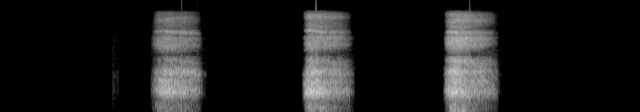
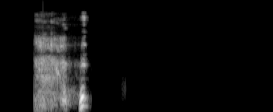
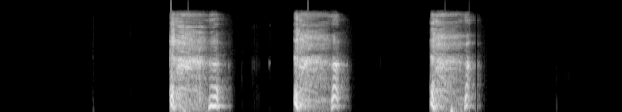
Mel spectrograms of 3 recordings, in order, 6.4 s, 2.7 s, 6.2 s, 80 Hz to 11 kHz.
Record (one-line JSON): {"exhalation_length": "6.4 s", "exhalation_amplitude": 7941, "exhalation_signal_mean_std_ratio": 0.32, "cough_length": "2.7 s", "cough_amplitude": 16430, "cough_signal_mean_std_ratio": 0.17, "three_cough_length": "6.2 s", "three_cough_amplitude": 28090, "three_cough_signal_mean_std_ratio": 0.34, "survey_phase": "beta (2021-08-13 to 2022-03-07)", "age": "65+", "gender": "Female", "wearing_mask": "No", "symptom_none": true, "smoker_status": "Ex-smoker", "respiratory_condition_asthma": false, "respiratory_condition_other": false, "recruitment_source": "REACT", "submission_delay": "2 days", "covid_test_result": "Negative", "covid_test_method": "RT-qPCR", "influenza_a_test_result": "Negative", "influenza_b_test_result": "Negative"}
